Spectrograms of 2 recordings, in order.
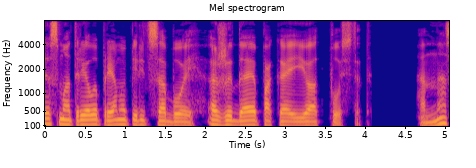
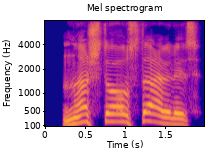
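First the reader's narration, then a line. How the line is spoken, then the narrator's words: Roaring. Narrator (Russian): взревел он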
